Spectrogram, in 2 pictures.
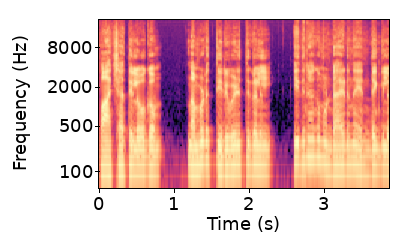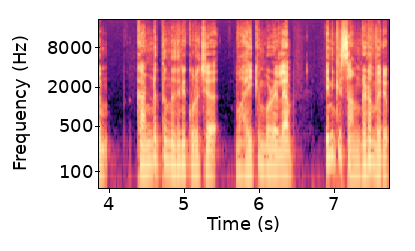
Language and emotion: Malayalam, sad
